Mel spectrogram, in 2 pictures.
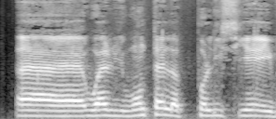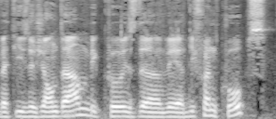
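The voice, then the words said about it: French accent. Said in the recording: “some people listening are going to love your accent ... almost a French gendarme”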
